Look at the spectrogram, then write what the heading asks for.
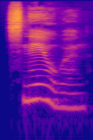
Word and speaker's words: sneeuwen: Read along when I pronounce these verbs and mimic my sounds. Regenen. Waaien. Sneeuwen.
